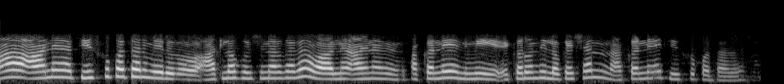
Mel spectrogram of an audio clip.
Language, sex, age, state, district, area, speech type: Telugu, female, 18-30, Telangana, Vikarabad, urban, conversation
